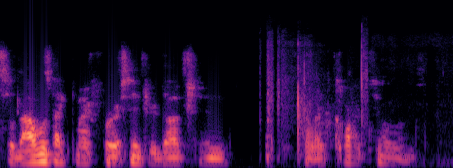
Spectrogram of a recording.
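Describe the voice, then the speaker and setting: A dark, mellow tone at a fairly quick pace. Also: man, dry, close sound with no echo. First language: Spanish. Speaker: hat collector panelist. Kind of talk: casual chat.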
